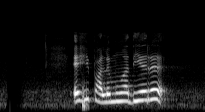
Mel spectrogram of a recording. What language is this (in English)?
Sinhala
